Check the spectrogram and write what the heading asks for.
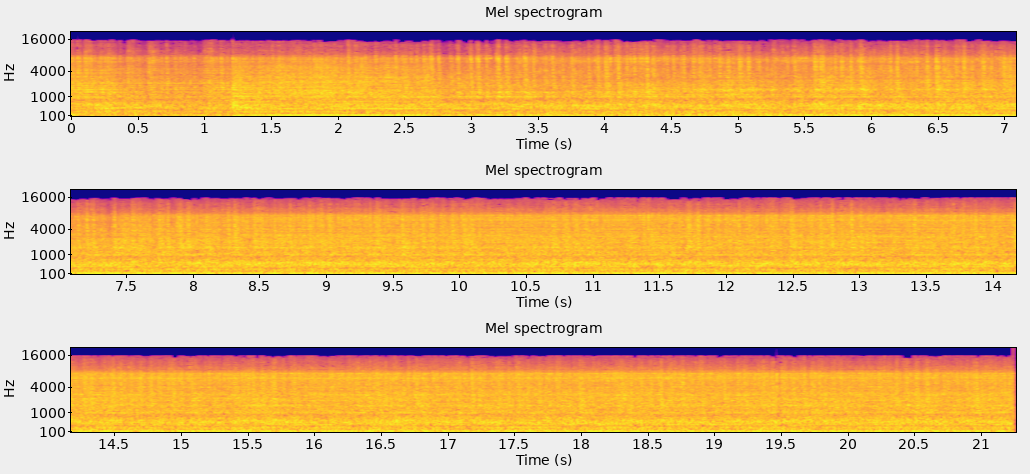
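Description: Small horizontal metal-cutting bandsaw starting up and running steadily, its blade cutting through a short piece of round metal stock. The sound comes in suddenly and grows fuller about a second in.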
